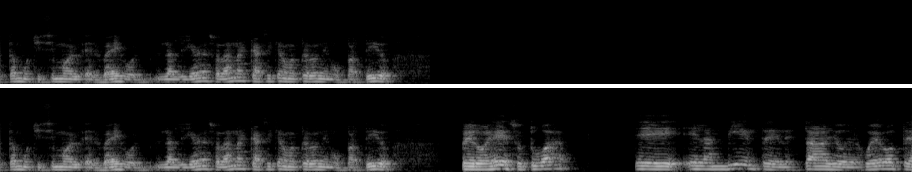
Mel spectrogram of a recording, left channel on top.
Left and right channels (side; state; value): left; drops out; at 4.2 s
